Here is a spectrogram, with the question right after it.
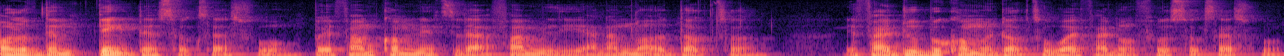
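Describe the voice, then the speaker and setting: A man talks very fast in a very deep, low voice with a dark, mellow tone. He sounds somewhat breathy against a quiet background. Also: ordinary pitch variation. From Nigeria. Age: 20s. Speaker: podcast guest, recent graduate. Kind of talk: interview conversation.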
